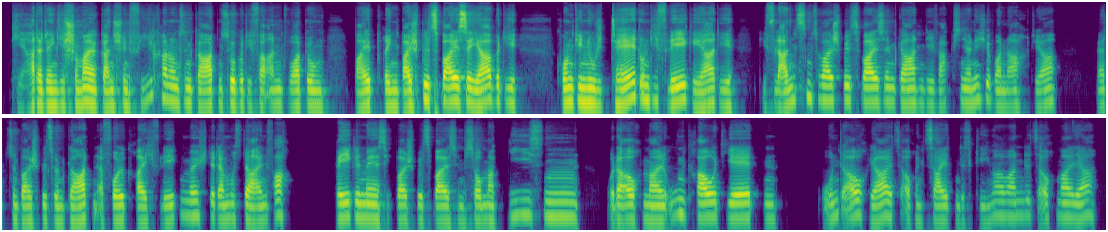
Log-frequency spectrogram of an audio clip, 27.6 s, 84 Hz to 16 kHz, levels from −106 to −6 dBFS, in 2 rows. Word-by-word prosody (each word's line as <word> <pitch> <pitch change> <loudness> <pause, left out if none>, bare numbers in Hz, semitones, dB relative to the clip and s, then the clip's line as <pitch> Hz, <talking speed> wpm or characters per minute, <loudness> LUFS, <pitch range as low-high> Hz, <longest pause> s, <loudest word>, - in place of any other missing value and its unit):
Ja, 120 +5 -3
da 135 - +5
denke 130 0 +1
ich 130 - +1
schon 130 - +2
mal: 140 -2 +7
Ganz 125 0 0
schön 130 -1 -3
viel 140 +9 -11
kann 180 -4 -1
uns 150 -3 -1
'n 145 -2 -2
Garten 130 +1 +2
so 135 +1 +4
über 135 0 -1
die 125 - -13
Verantwortung 130 0 -2 0.3
beibringen. 130 +1 +1
Beispielsweise, 155 +3 +7
ja, 140 +3 +7
über 160 0 0
die 145 -2 -5 0.5
Kontinuität 145 +2 +4
und 165 - +1
die 155 - -8
Pflege, 150 +1 +3
ja. 125 +4 +2
Die 130 -2 -7 0.3
die 120 - -22
Pflanzen 155 +10 -1
zum 170 -1 -12
beispielsweise 155 -1 +2
im 150 - -5
Garten, 140 0 -1
die 135 -1 -12
wachsen 130 +3 -10
ja 140 - -2
nicht 160 +3 -7
über 145 -7 -4
Nacht, 125 +1 -9
ja. 140 +4 -5 0.5
Wer 130 0 -10
zum 135 -2 -11
Beispiel 130 +1 -4
so 135 - -6
'n 130 -1 -10
Garten 135 +2 0
erfolgreich 130 -2 -2
pflegen 140 +6 -8
möchte, 165 -1 -5
der 140 - -1
muss 145 +1 -10
da 135 -3 +2
einfach 140 +7 -3 0.6
regelmäßig, 150 -2 -1
beispielsweise 135 -1 -2
im 130 - -13
Sommer, 135 +2 -4
gießen 160 -2 -8 0.4
oder 135 -1 0
auch 140 -1 +1
mal 135 -1 -1
Unkraut 160 -2 0
jäten 150 -1 0 0.5
und 155 +4 -11
auch, 170 0 -1
ja, 140 +4 -1
jetzt 155 0 -7
auch - - -9
in 135 -1 -16
Zeiten 130 0 -6
des 130 - -21
Klimawandels 160 +4 -10
auch - - -9
mal, 155 -1 -4
ja, 155 +2 -5
140 Hz, 165 wpm, -21 LUFS, 130-155 Hz, 0.6 s, mal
